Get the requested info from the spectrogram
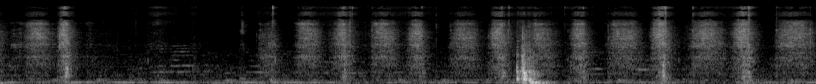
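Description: Tulle curtain being pulled down from a ceiling curtain track: short rasping and rubbing strokes, about two a second, as the runners slide along the rail and the sheer fabric rustles. There is a heavier thump about five seconds in.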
